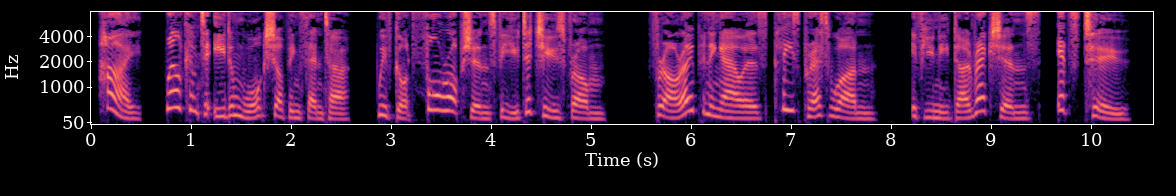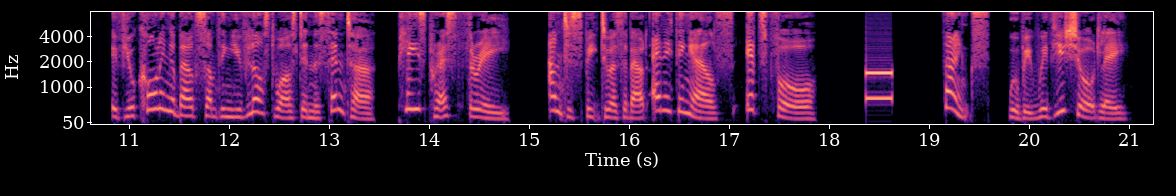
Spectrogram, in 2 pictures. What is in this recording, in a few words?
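English, female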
